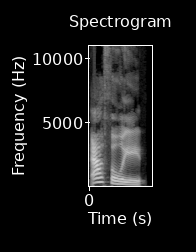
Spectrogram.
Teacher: The word athlete often gets an extra a in the middle and sounds like athalete.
